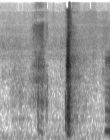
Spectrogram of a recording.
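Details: A single small, cute sneeze: a soft intake, then one sharp explosive burst and a brief trailing sound.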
